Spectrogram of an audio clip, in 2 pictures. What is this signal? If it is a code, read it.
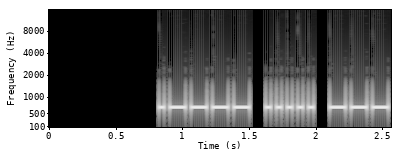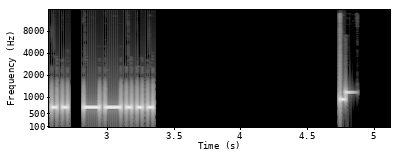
Morse code, heard as a keyed tone, about 30 wpm, 700 Hz. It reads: 1587
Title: Numbers - Contest Style - 4-Digit 30wpm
